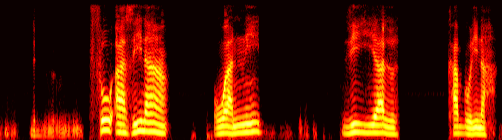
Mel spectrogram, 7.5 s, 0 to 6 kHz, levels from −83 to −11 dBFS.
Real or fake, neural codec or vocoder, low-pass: fake; codec, 16 kHz in and 24 kHz out, 0.6 kbps, FocalCodec, streaming, 2048 codes; 5.4 kHz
